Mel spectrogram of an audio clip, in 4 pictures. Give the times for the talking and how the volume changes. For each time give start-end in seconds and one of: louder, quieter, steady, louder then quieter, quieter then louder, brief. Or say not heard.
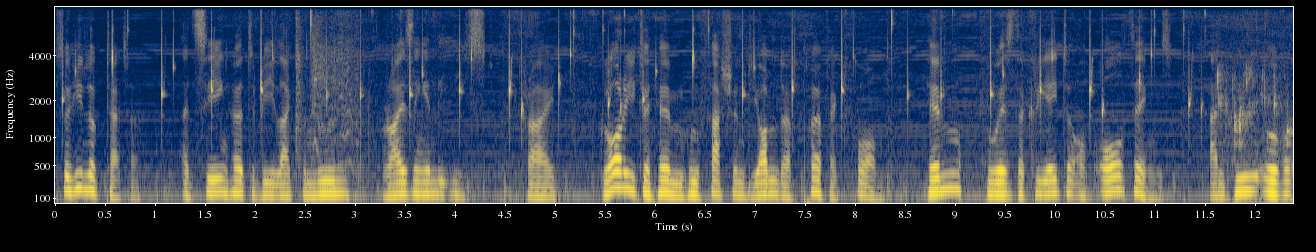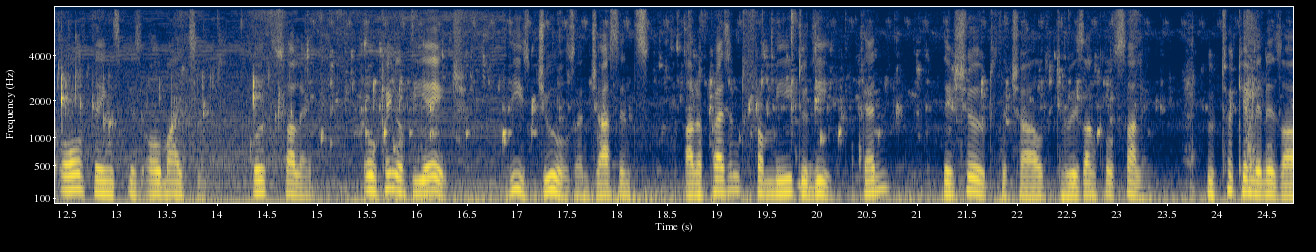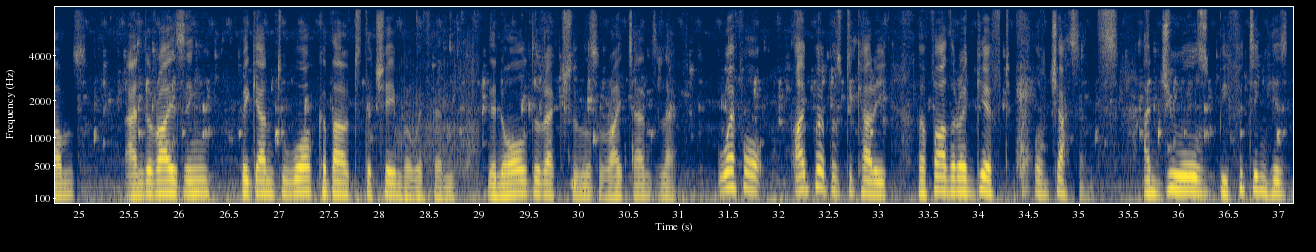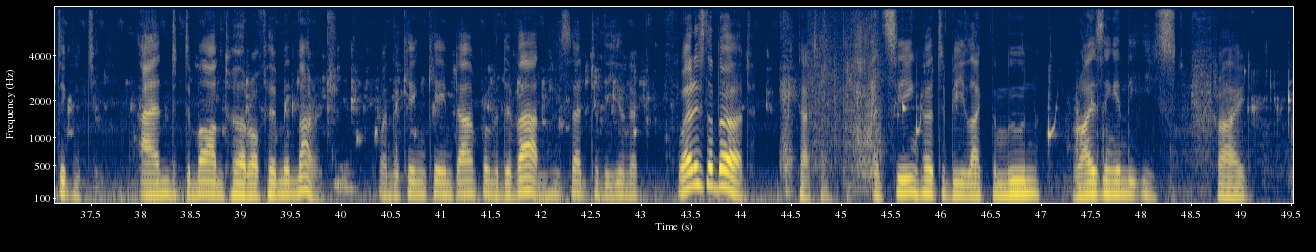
0.0-49.4 steady.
